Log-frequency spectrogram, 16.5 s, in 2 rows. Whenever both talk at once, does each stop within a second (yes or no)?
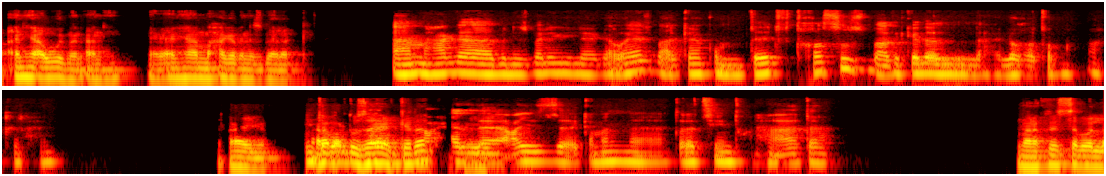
no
